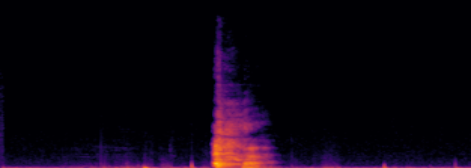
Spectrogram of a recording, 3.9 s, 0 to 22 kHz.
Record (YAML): cough_length: 3.9 s
cough_amplitude: 10514
cough_signal_mean_std_ratio: 0.24
survey_phase: alpha (2021-03-01 to 2021-08-12)
age: 45-64
gender: Male
wearing_mask: 'No'
symptom_none: true
smoker_status: Never smoked
respiratory_condition_asthma: false
respiratory_condition_other: false
recruitment_source: REACT
submission_delay: 6 days
covid_test_result: Negative
covid_test_method: RT-qPCR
